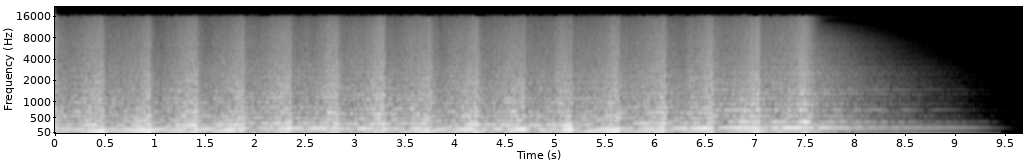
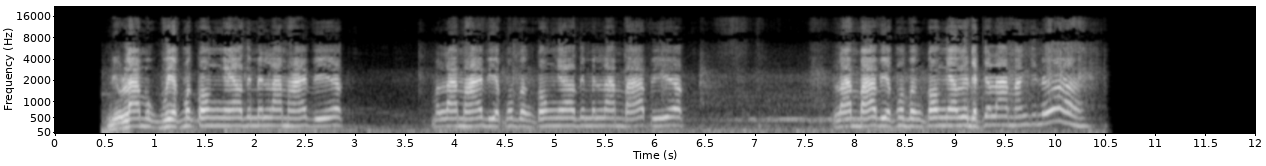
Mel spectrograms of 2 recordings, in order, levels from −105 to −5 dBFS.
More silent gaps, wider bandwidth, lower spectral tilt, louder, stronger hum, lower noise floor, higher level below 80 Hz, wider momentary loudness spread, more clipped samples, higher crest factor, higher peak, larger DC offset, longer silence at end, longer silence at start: neither; about the same, 16 kHz vs 15.5 kHz; first, -5.5 dB/octave vs -3.5 dB/octave; first, -19 LUFS vs -24 LUFS; neither; first, -63 dBFS vs -54 dBFS; first, -28 dBFS vs -56 dBFS; second, 3 LU vs 9 LU; neither; second, 14 dB vs 20 dB; about the same, -4 dBFS vs -6 dBFS; neither; second, 0.05 s vs 1.65 s; second, 0 s vs 0.45 s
